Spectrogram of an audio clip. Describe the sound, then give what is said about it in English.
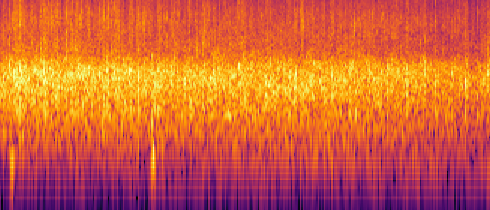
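Sustained, dense applause from a large San Francisco audience welcoming George Takei to the stage, loud and steady throughout with no voices standing out, many hands clapping continuously. “That certainly is an oh my crowd. Yes. San Francisco crowd. There is a lot of love for you here, George Takei.”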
